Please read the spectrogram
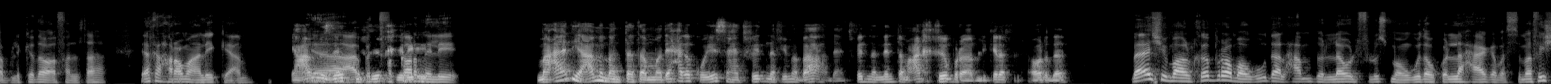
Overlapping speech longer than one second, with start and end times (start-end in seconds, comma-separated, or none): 3.0-4.3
